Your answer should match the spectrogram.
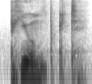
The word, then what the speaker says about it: Puempked: He typed Puempked and then sent me an audio message clarifying that he wanted it to be said that way and how to pronounce it.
